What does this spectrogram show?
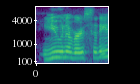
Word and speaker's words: university: uncountable so no article University starts with a y sound a consonant so uh very good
